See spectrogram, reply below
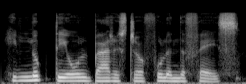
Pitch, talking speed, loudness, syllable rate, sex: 160 Hz, 220 wpm, -16 LUFS, 5.1 syllables/s, female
